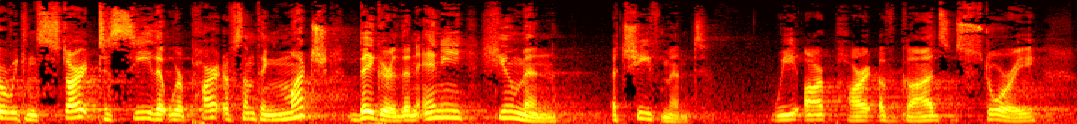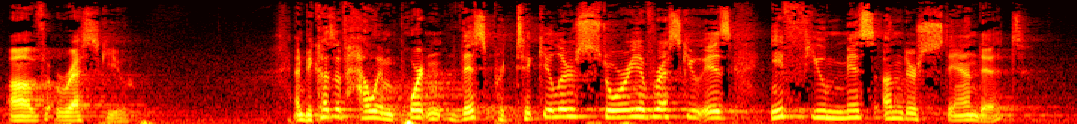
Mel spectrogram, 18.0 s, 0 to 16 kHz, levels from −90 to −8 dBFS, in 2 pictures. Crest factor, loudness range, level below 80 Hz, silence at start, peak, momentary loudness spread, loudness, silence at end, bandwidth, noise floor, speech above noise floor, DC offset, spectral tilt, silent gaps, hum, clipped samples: 18 dB; 5 LU; -38 dBFS; 0 s; -6 dBFS; 11 LU; -25 LUFS; 0.25 s; 15.5 kHz; -55 dBFS; 31 dB; under 0.1%; -4 dB/octave; none; none; under 0.1%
